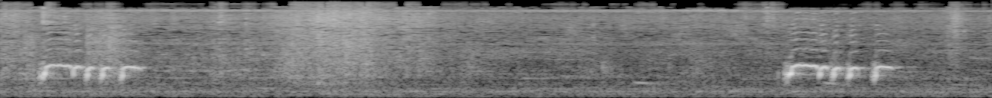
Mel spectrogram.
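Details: Zebra dove, local type, singing naturally in forest for use as a trapping lure: two rolling coo phrases of stuttered notes, about four seconds apart, with soft background hiss.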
